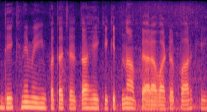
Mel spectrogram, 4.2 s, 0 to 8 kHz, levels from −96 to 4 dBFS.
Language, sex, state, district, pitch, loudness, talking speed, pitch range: Hindi, male, Chhattisgarh, Sukma, 115 Hz, -17 LUFS, 175 wpm, 105-120 Hz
